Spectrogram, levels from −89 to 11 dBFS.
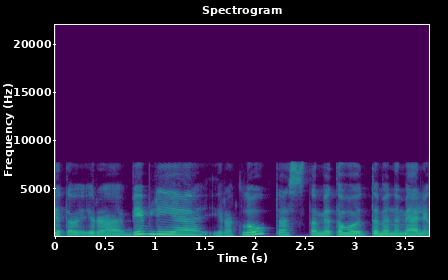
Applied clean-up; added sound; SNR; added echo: none; none; none; none.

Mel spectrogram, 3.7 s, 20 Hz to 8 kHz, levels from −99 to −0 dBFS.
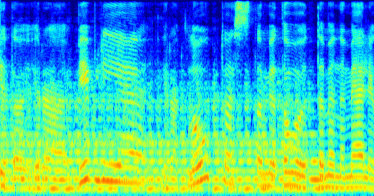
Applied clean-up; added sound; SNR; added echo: none; Bowed string instrument; 4 dB; none.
